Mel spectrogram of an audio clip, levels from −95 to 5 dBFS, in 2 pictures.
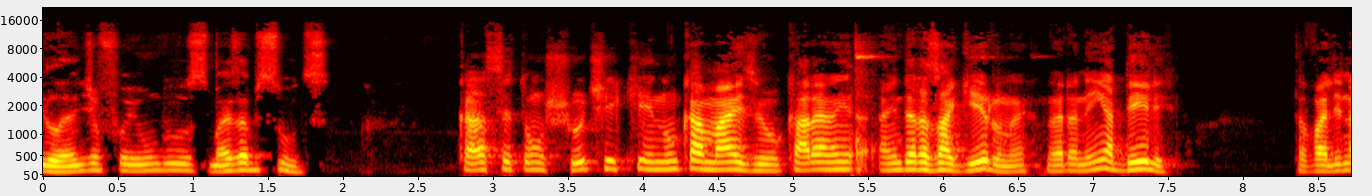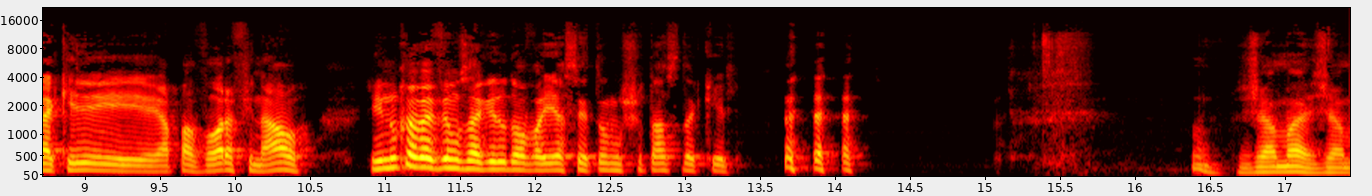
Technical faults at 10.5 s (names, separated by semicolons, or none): none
